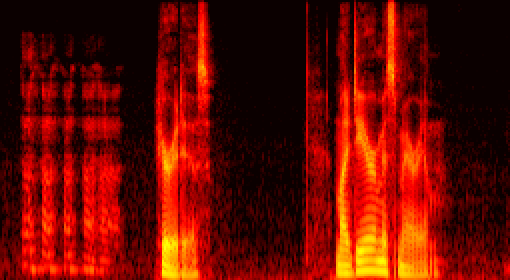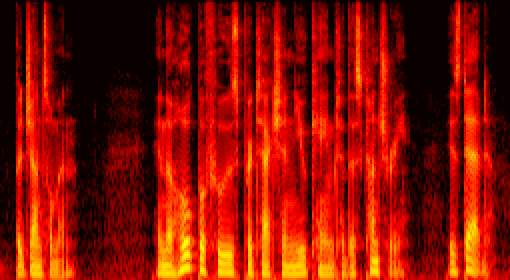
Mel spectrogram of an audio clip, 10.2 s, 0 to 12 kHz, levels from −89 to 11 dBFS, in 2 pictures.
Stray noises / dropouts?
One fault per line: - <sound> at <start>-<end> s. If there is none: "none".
- laugh at 0.2-1.3 s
